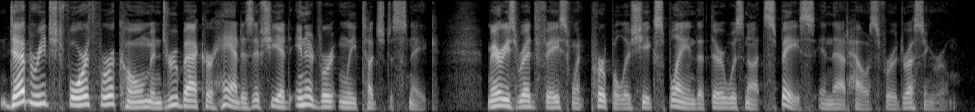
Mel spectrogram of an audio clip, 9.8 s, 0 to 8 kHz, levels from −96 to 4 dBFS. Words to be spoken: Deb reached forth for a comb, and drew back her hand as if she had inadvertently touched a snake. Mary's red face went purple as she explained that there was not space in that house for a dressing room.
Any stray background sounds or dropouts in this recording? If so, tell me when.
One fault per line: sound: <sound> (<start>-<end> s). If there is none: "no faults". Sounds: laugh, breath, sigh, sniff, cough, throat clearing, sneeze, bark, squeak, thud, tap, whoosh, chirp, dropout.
no faults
